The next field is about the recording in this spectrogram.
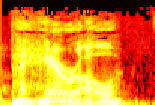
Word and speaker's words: Pharaoh: He's basically kidnapped, sold into slavery, put in jail, and yet he ends up being the right-hand man of the Pharaoh. That's actually how you pronounce it.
